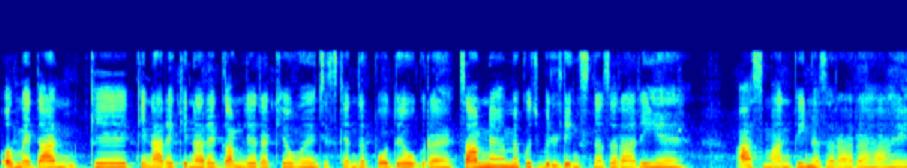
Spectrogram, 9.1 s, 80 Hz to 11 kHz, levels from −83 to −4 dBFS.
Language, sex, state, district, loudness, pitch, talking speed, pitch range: Hindi, female, Uttar Pradesh, Etah, -25 LUFS, 220 Hz, 190 wpm, 205-225 Hz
